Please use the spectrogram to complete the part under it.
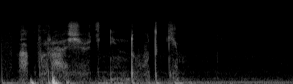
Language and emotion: Russian, neutral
